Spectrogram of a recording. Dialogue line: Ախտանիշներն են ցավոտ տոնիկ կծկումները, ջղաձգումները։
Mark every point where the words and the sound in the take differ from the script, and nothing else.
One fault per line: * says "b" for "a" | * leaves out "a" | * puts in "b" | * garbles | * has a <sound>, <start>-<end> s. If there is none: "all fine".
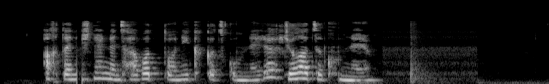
* has a dropout, 0.8-0.8 s
* has a thud, 4.1-4.6 s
